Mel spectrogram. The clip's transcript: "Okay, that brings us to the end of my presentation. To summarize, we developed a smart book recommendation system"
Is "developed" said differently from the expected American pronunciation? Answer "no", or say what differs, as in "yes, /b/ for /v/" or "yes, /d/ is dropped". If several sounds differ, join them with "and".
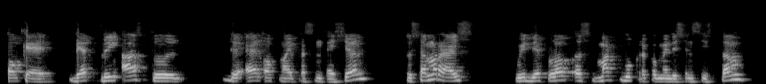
yes, /t/ is dropped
